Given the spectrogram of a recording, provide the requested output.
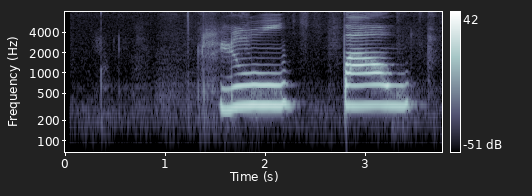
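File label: "shu1bao1", Mandarin Chinese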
